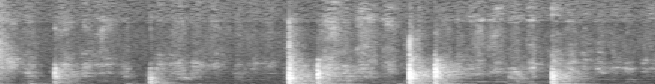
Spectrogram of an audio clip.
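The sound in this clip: Writing strokes on a board as a label is marked at a tree node: several short, scratchy taps and scrapes at irregular intervals, with no talk.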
